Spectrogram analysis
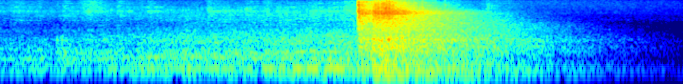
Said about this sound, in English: People have experienced disembodied voices, footsteps, banging sounds, and even the sound of cell doors opening and closing.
